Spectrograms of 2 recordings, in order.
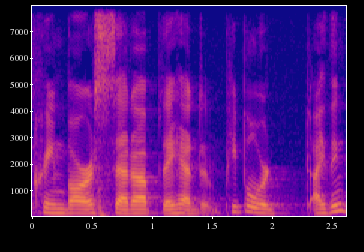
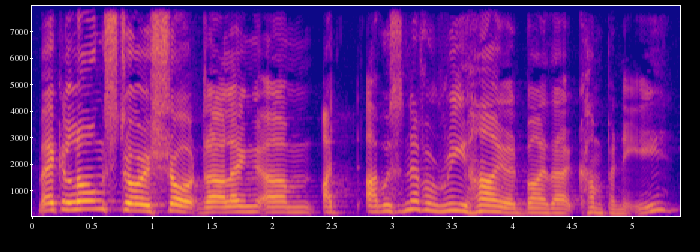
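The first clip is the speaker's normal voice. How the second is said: higher, louder hammed-up British; mock British accent; 5 semitones higher, 9 dB louder than usual. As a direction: put on a theatrical British accent to wrap up the joke. Jokey put-on voice closing the story.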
